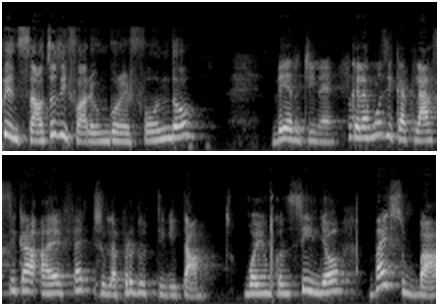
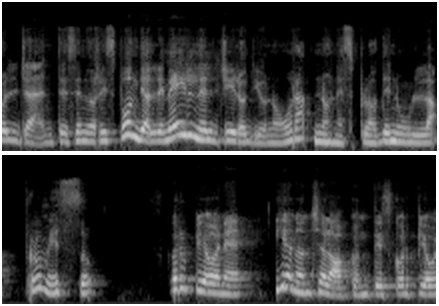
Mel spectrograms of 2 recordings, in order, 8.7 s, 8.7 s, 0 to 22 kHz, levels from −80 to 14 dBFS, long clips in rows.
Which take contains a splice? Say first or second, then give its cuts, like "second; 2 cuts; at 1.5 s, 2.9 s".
first; 3 cuts; at 1.1 s, 3.5 s, 5.3 s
